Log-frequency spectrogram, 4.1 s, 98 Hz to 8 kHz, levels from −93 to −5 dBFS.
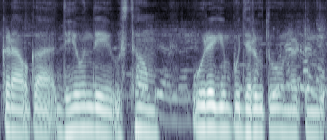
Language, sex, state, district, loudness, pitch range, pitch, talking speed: Telugu, male, Andhra Pradesh, Sri Satya Sai, -19 LUFS, 130-145 Hz, 135 Hz, 115 wpm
